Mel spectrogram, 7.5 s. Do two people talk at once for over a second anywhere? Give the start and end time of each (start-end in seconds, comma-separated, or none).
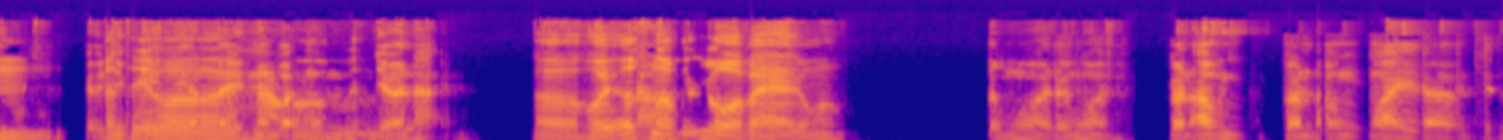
0.5-2.1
